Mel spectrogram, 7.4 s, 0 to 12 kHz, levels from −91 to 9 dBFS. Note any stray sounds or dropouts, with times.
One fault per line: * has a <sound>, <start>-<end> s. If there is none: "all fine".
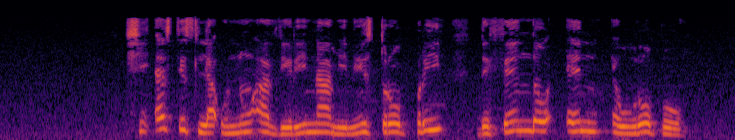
all fine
